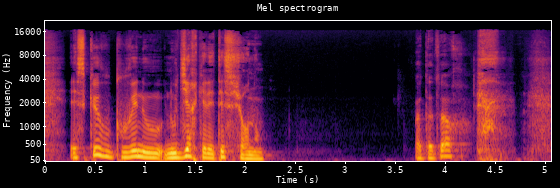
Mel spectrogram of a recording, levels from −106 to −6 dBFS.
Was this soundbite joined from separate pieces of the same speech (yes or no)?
no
